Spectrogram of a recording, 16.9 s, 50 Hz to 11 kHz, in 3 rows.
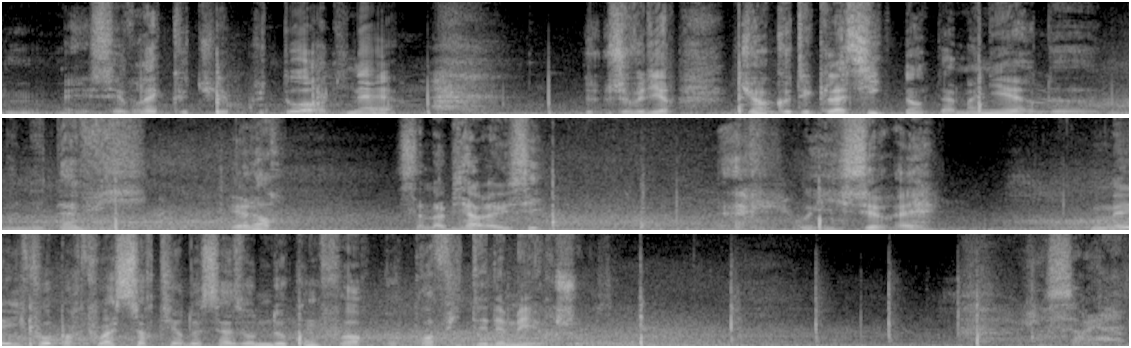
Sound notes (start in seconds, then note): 1.9 scoffs; 15.8 sighs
